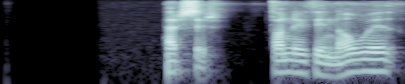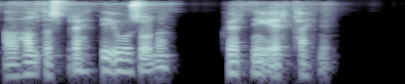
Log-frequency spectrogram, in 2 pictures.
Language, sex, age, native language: Icelandic, male, 30-39, Icelandic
